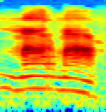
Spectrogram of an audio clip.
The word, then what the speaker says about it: Mar: So your mom used to call me Mar, pronounced like Mare.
